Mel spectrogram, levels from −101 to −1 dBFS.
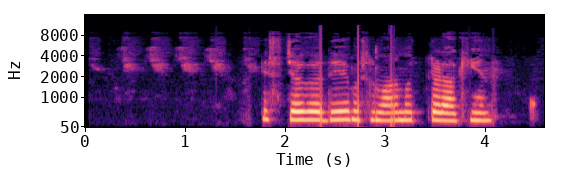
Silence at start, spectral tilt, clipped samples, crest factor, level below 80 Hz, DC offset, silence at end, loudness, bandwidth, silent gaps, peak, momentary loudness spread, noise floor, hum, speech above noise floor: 1.8 s; -6 dB/octave; under 0.1%; 16 dB; -58 dBFS; under 0.1%; 0.1 s; -15 LUFS; 7.8 kHz; none; 0 dBFS; 13 LU; -49 dBFS; none; 35 dB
